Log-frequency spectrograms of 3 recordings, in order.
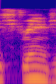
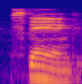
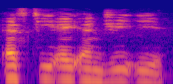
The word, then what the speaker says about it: Stange: And coming into pitch, Lee Strange is really... Lee Stang, whatever. I never pronounce his name right. S-T-A-N-G-E. Stange, I don't know.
